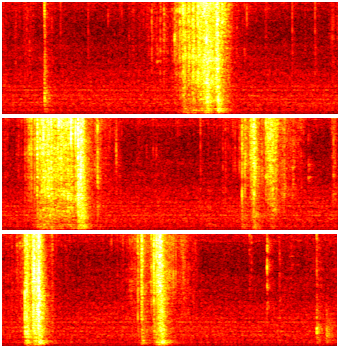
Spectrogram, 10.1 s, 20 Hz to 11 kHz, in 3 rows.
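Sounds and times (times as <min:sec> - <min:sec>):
knife chopping on plastic board: 0:05.7 - 0:06.3, 0:06.9 - 0:07.3, 0:08.0 - 0:08.6.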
